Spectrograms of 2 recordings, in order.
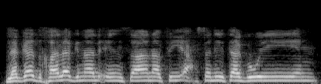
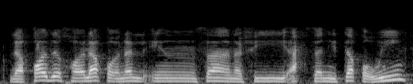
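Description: First: لقد خلقنا read with g, legad khalagna; colloquial g recitation. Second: لقد خلقنا with clear ق, slow recitation; correct qaf recitation. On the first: Retold or imitated. Teacher mimics reciters using dialect g in Quran. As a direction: recite with ق as g throughout. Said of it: "بهذا الصوت". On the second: Shown as a demonstration. Teacher models the proper Quranic qaf. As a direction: recite with true voiced ق. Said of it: "فلا نقول إلا قا".

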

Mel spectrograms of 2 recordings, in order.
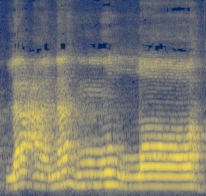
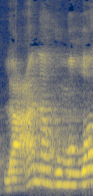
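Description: First: لعنهم الله slow and precise with the right vowels; careful recitation of لعنهم الله; correct reading. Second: لعنهم الله with the wrong vowels, marked as the error; wrong reading. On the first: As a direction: model لعنهم الله slowly for the student. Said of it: "وإنما". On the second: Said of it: "لعنهم الله خطأ". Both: Shown as a demonstration.

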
